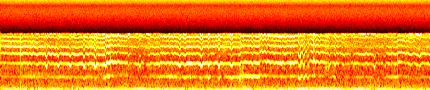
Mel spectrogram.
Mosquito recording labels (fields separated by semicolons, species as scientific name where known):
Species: Anopheles minimus; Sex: female; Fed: blood-fed; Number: one; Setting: cup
